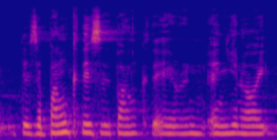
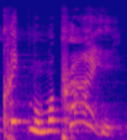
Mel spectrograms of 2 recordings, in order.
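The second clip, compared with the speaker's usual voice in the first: urgent plea; 5 semitones higher, 4 dB louder, slower than usual. Retold or imitated. Scared child during storm.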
